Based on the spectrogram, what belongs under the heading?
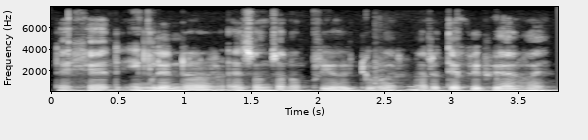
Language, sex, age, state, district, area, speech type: Assamese, male, 18-30, Assam, Udalguri, rural, spontaneous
